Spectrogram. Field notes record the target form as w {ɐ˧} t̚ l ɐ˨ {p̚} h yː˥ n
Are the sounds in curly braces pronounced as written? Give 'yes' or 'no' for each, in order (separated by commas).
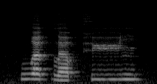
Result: no, yes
